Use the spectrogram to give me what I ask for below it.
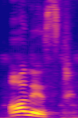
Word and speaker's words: honest: बट इफ आई से honest, honest, here h is not vowel but the sound is starting with vowel sound because h is silent.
